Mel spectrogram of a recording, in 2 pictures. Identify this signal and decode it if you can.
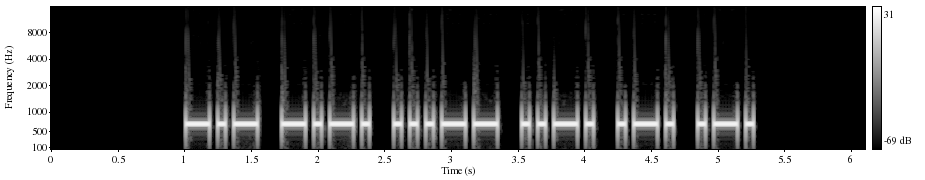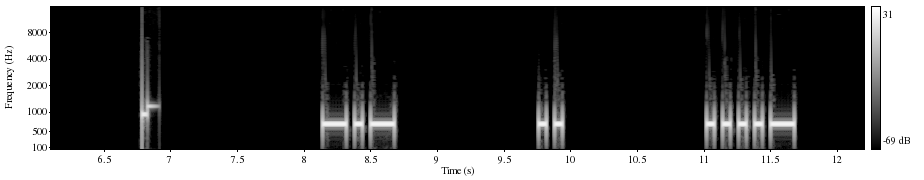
Morse code, heard as a keyed tone, about 20 wpm, spaced as for 13 wpm, 700 Hz. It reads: KC3FRR KI4
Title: USA Call Signs - 6 Characters - 6x Character Spacing - 20wpm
